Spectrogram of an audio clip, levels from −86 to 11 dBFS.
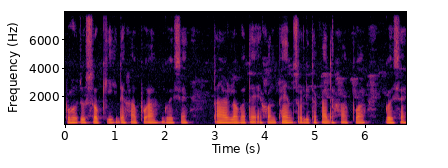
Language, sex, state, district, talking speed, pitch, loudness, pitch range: Assamese, male, Assam, Sonitpur, 125 wpm, 115 Hz, -22 LUFS, 110-120 Hz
